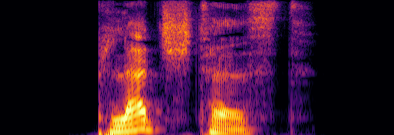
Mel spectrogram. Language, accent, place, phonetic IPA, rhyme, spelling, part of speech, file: German, Germany, Berlin, [ˈplat͡ʃtəst], -at͡ʃtəst, platschtest, verb, De-platschtest.ogg
- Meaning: inflection of platschen: 1. second-person singular preterite 2. second-person singular subjunctive II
